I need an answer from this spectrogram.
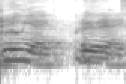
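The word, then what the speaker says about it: Gruyère: Cheese on toast is a slice of bowl with some, is it Gruyere? How do you say that word? – Don't look at me. – Gruyere. – Sorry, thank you.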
